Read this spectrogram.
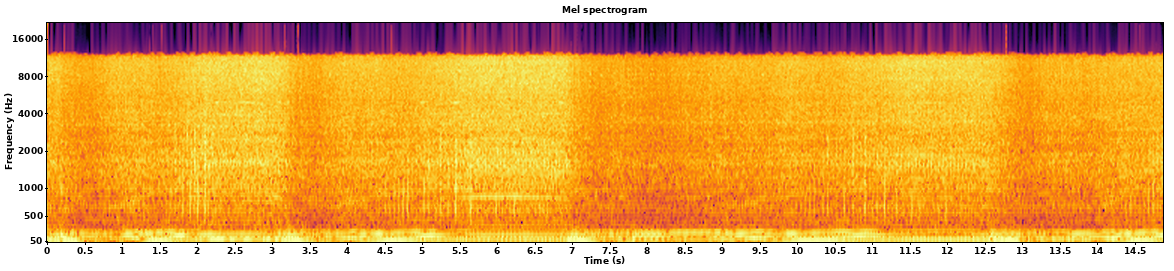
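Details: Nissan SR20DET turbocharged petrol engine revving up and down repeatedly: a deep knocking beneath the exhaust note; the owner suspects the lifters or a conrod.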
